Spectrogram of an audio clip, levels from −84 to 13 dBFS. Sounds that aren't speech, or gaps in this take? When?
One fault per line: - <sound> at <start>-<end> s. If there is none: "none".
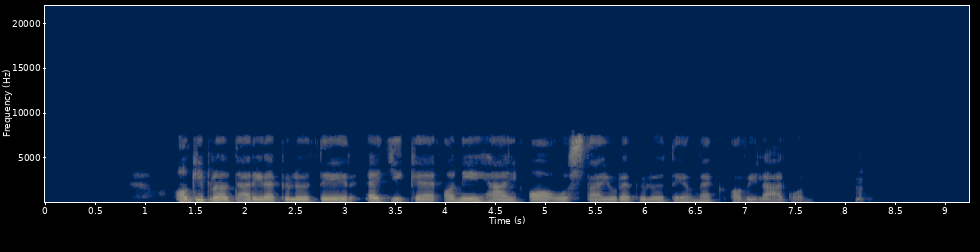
- laugh at 8.1-8.3 s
